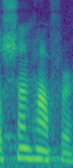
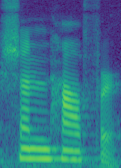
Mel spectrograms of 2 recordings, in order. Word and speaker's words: Schoenhofer: Shunhoffer.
